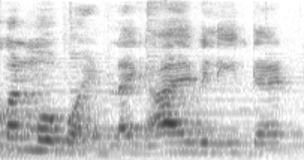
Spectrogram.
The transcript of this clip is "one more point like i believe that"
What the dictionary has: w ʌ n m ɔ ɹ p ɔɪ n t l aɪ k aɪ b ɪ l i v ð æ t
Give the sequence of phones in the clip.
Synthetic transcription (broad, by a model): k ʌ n m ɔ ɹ p ɔɪ n t l aɪ k aɪ b ɪ l i v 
